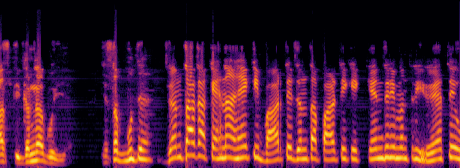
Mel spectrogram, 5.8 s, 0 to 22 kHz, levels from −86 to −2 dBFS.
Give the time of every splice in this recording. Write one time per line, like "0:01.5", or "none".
0:02.0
